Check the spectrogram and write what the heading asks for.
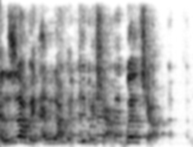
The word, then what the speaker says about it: Wiltshire: Somebody actually sent me the pronunciation. I love it. Keep a shout. Wiltshire.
